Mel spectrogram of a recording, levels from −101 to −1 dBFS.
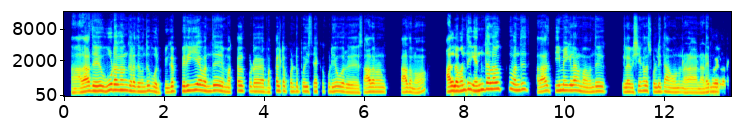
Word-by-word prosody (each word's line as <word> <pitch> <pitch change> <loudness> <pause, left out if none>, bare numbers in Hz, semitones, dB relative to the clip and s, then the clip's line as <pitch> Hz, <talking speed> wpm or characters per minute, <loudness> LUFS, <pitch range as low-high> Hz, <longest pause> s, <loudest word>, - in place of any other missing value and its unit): ஆ. - - -7
அதாவது 170 +5 +4 0.3
ஊடகங்கிறது 205 -5 +3
வந்து, 170 +4 -1
ஒரு 140 - -1
மிகப்பெரிய 175 +6 0 0.2
வந்து 175 +3 +1 0.2
மக்கள்கூட 170 +3 -2 0.3
மக்கள்ட்ட 175 +6 -2
கொண்டு 160 +1 -4
போயி 165 -1 -1
சேர்க்கக்கூடிய 155 0 -5
ஒரு 140 -3 -1 0.3
சாதனம், 150 +1 0 0.3
சாதனம். 140 0 -2 0.5
அதில 175 +2 +8
வந்து 215 +5 +2 0.2
எந்த 220 +5 +2
அளவுக்கு 250 +2 +2
வந்து 205 +3 0 0.3
அதாவது 165 +5 +1
தீமைகள, 195 +1 +1
நம்ம 165 -3 -2
வந்து 160 +3 -2 0.5
சில 150 0 -1
விஷயங்கள 180 +5 -2
சொல்லித்தான் 150 +1 -2
ஆவணும். 140 0 -5
ந - - -5 0.3
நடைமுறையில 145 +2 -2
165 Hz, 135 wpm, -23 LUFS, 150-185 Hz, 0.5 s, அதில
